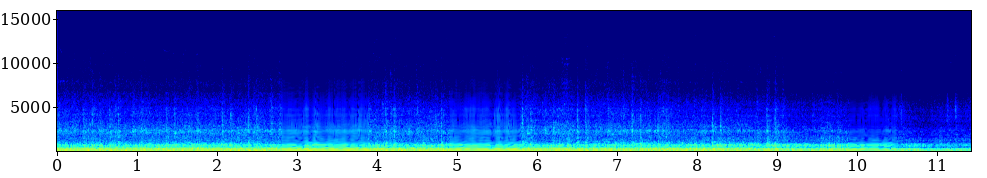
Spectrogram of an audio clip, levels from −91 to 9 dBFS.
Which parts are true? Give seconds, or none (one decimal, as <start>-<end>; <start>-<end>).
0.0-2.8; 3.9-4.9; 5.8-9.9; 10.5-11.4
